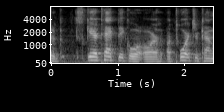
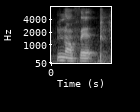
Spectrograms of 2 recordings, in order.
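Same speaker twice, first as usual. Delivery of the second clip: normal talking voice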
